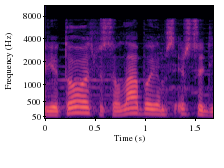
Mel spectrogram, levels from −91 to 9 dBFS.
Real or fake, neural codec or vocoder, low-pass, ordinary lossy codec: real; none; 7.2 kHz; AAC, 48 kbps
